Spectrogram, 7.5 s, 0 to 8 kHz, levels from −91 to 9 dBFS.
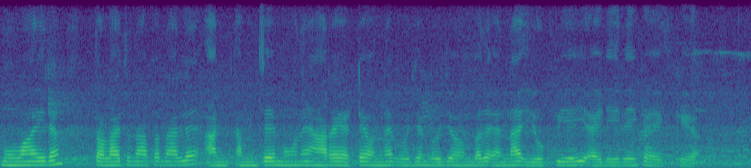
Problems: none marked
